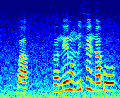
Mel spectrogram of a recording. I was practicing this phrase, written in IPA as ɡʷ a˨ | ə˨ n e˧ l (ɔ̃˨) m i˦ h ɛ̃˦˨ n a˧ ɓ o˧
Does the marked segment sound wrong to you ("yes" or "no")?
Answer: no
